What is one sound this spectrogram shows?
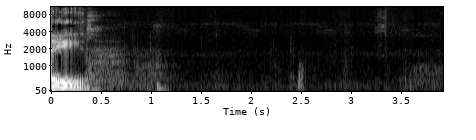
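A small object is set down on a soft mat.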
